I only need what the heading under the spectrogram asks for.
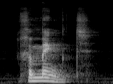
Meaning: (adjective) mixed; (verb) past participle of mengen
- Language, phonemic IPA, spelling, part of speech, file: Dutch, /ɣəˈmɛŋt/, gemengd, adjective / verb, Nl-gemengd.ogg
